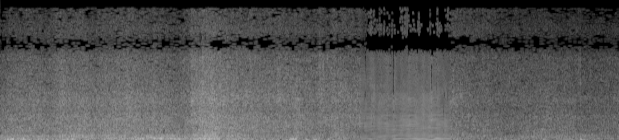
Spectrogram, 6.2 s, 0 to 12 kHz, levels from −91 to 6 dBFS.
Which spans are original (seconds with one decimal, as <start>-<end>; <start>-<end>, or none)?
0.0-3.6; 4.5-6.2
